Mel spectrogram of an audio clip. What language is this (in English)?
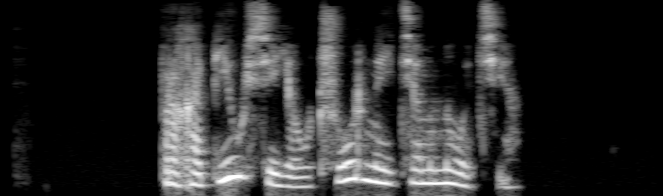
Belarusian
